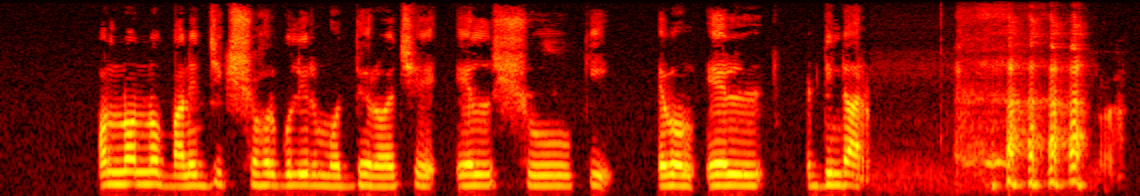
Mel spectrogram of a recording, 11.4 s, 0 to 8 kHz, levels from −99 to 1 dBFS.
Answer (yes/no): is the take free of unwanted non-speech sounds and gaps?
no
